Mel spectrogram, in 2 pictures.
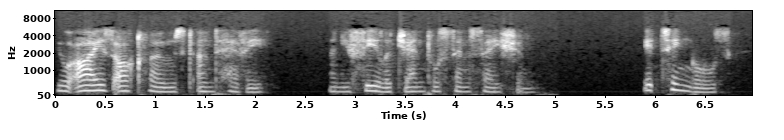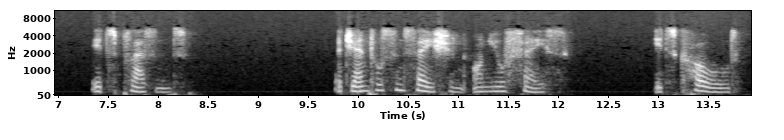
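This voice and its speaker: A woman guiding a relaxation meditation in a soft, breathy voice that sometimes drops to a whisper. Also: on the low side, poor audio. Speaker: meditation guide.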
